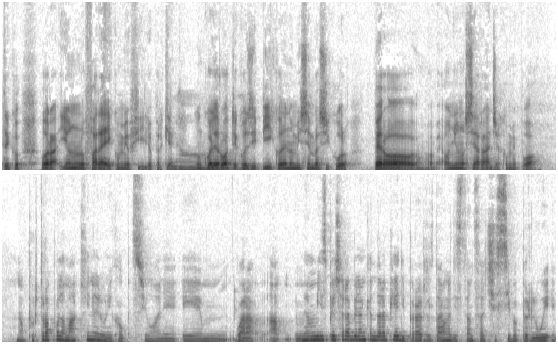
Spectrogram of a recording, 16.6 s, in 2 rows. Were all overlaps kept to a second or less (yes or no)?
no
